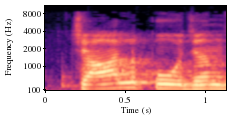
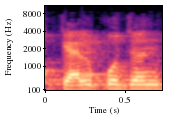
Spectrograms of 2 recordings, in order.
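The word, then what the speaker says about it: chalcogen: ठीक है, वर्ग संख्या 16 क्या बोलते हैं इसको, चालकोजन समूह। ठीक है, कई जगह आपको कैल्कोजन भी मिल जाएगा, स्पेलिंग CH से स्टार्ट होती है, तो कहीं आपको कैल्कोजन चालकोजन मिल जाएगा, स्पेलिंग CH से स्टार्ट होगी।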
